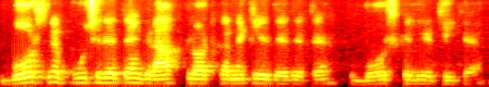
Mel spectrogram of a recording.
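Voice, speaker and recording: A man's voice: on the high side, fairly even intonation, fast, warm tone, husky, poor audio. A man teaching a chemistry class online in a conversational way, often asking the students questions and answering them himself.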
